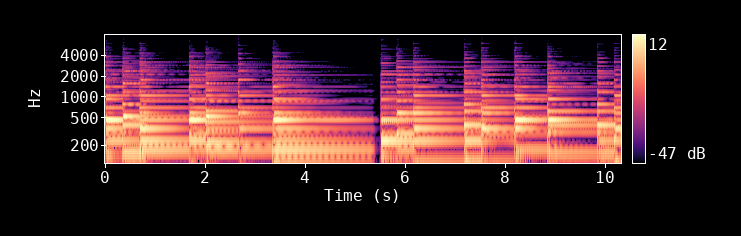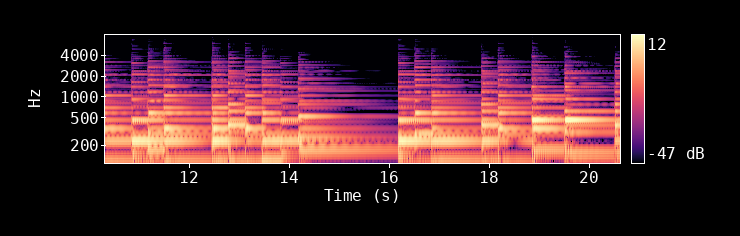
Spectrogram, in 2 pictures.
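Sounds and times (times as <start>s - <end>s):
piano in B flat: 0.0s - 20.6s.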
